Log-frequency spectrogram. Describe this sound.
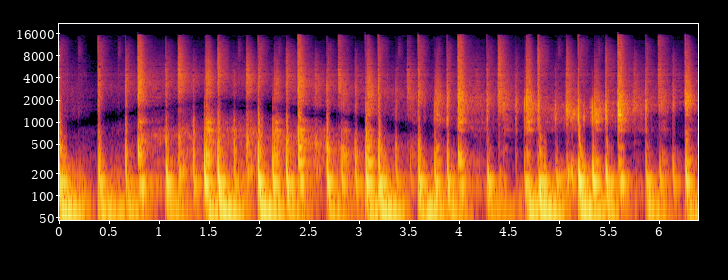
Zajo loop33 rollerbeat
remix of a downtempo beat added by Zajo (see remix link above)
delay, phaser, distorsion and compression
electro, hiphop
